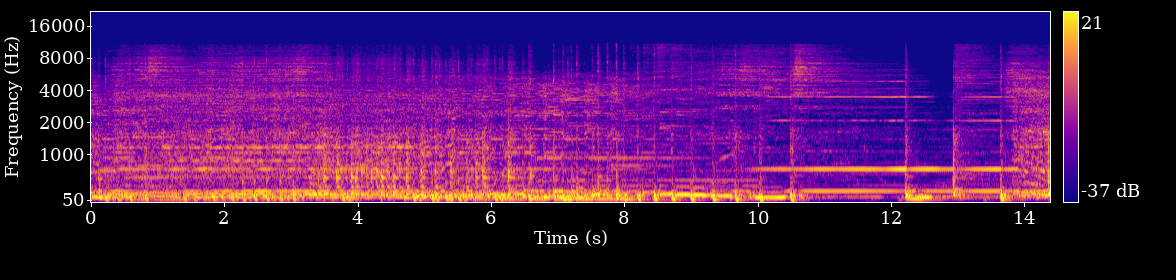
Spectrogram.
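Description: Hardcore punk band playing live through a club PA: distorted electric guitar, bass and a fast, loud drum kit, with no vocals. About ten seconds in, the playing breaks down to held, ringing guitar notes with separate drum hits, then the full band comes back in near the end.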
